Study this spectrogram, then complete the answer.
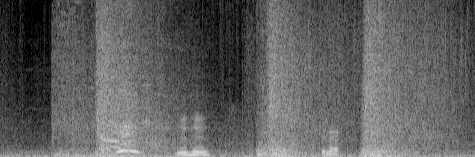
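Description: A young man exclaims close to a microphone.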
